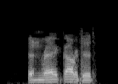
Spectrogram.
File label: "unregarded", english; adjectives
